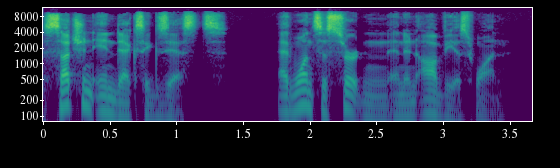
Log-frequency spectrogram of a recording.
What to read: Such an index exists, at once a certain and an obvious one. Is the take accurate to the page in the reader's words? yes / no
yes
